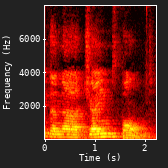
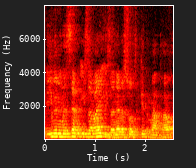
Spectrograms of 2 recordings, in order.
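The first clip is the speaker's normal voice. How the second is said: ordinary delivery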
